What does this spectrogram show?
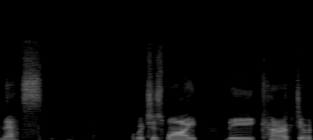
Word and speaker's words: NES: any S should be pronounced Ness, which is why the character in I think it's the Mother series, but it might be something else, is called Ness.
